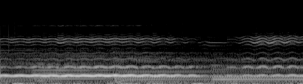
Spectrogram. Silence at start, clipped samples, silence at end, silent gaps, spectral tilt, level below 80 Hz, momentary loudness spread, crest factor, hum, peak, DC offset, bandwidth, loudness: 0 s; under 0.1%; 0 s; none; -7 dB/octave; -44 dBFS; 11 LU; 10 dB; none; -12 dBFS; under 0.1%; 6.6 kHz; -22 LUFS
